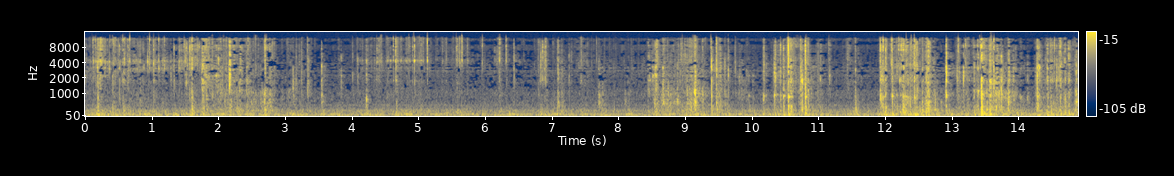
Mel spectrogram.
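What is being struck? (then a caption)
Glycerin soap bar. A solid yellow glycerin soap bar, held in a hand with long dark nails, is scraped with a utility knife blade to release small cubes. Dense, crisp, bright scraping and crackling runs throughout at a low level, with the strokes coming in louder bursts around 9 seconds and again between 12 and 14 seconds.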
